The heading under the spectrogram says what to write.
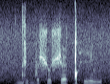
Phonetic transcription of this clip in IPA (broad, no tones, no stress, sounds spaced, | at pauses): d i b ɐ ʃ ʊ ʃ ɛ ǃʰ i lʲ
